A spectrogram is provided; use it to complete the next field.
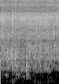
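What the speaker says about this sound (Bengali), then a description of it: "একটু ভাজা ভাজা করে নিয়েছি," Boiled meat pieces frying in a pan give a brief, soft, steady sizzle with no voices.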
